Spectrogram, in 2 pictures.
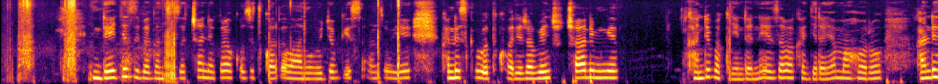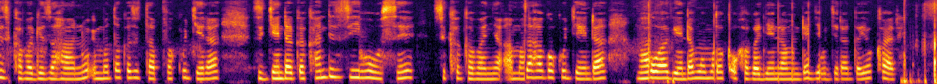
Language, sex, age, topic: Kinyarwanda, female, 18-24, government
